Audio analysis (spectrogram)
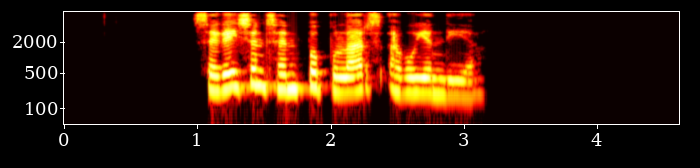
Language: Catalan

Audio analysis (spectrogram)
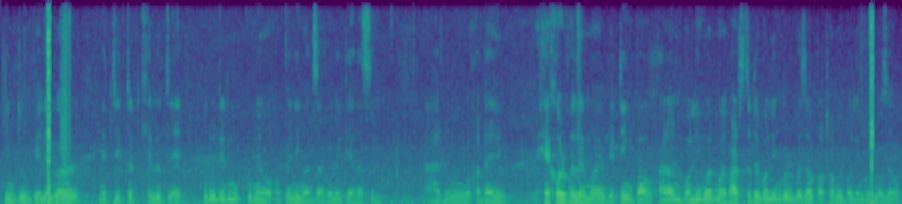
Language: Assamese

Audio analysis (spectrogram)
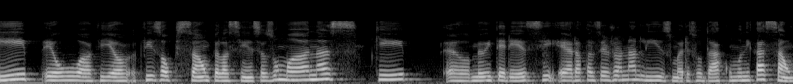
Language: Portuguese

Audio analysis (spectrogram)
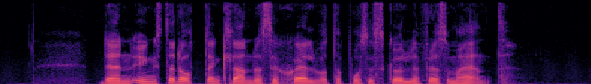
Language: Swedish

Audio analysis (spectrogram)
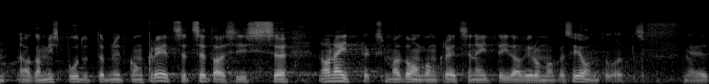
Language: Estonian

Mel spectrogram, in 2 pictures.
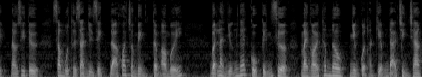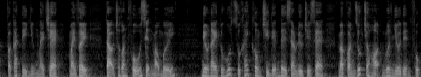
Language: Vietnamese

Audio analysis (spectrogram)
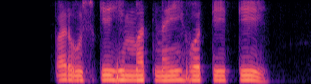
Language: Hindi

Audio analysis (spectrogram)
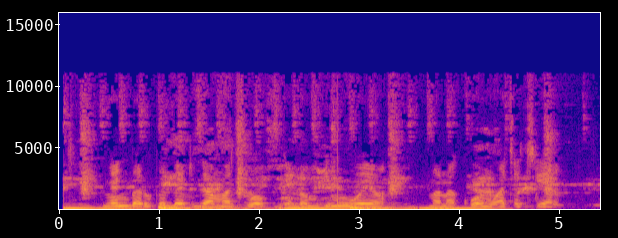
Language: Luo (Kenya and Tanzania)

